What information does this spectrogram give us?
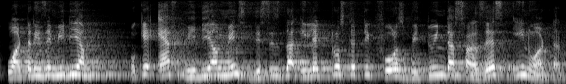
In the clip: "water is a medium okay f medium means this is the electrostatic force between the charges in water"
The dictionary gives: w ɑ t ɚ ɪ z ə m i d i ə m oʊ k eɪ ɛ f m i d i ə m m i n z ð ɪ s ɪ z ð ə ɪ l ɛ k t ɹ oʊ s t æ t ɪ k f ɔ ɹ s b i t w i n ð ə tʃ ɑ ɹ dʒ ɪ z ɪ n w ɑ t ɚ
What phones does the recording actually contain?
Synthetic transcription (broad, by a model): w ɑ t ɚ ɪ z ə m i d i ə m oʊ k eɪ ɛ f m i d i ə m m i n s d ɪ s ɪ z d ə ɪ l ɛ k t ɹ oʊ s t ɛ t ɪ k f ɔ ɹ s b i t w i n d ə s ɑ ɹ z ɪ s ɪ n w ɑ t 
